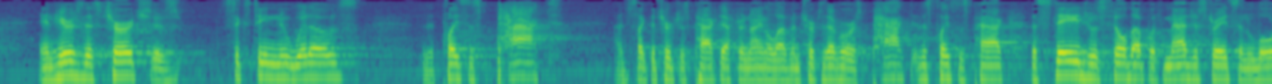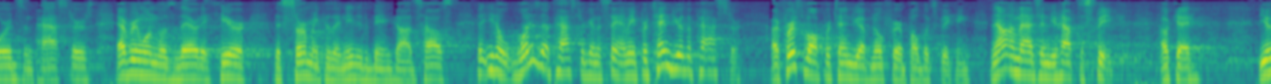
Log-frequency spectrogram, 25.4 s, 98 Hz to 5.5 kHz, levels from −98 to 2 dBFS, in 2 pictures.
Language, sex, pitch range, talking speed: English, male, 100-140 Hz, 215 wpm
